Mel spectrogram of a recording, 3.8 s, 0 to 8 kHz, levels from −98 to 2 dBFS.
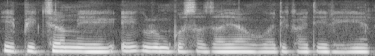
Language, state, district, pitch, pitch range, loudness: Hindi, Arunachal Pradesh, Lower Dibang Valley, 165 Hz, 165-180 Hz, -13 LUFS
